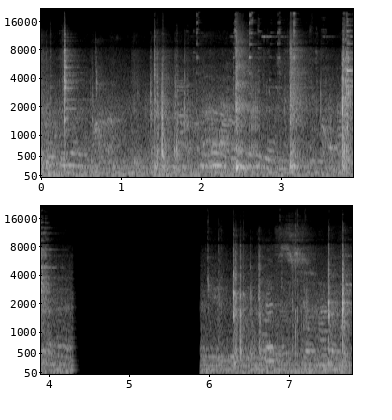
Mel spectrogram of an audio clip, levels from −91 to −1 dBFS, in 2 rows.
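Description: A call audio freeze runs from 4.29 to 5.91 s in this recording of sounds: the last sound smears into a brief fading buzz, then about 1.52 s of silence, likely from held-up packets draining the jitter buffer. Playback resumes where it stopped, nothing lost, now 1.59 s late.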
